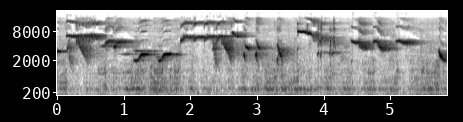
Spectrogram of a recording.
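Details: Sunda robin singing constantly as a lure meant to get caged songbirds worked up: quick descending sweeps and short level whistles pour out in varied phrases, with brief dips between bursts.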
